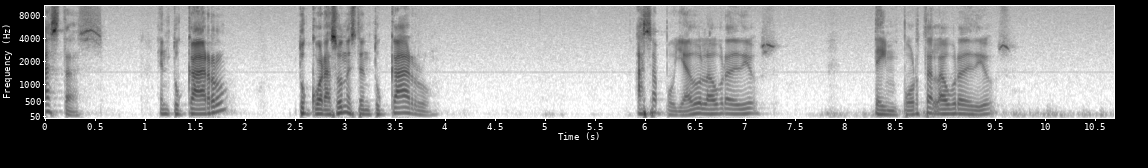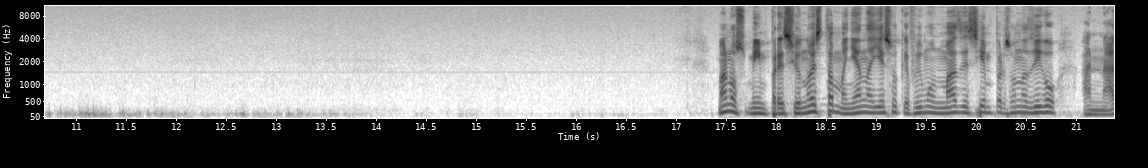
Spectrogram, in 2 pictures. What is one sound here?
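A man speaks with emphasis into a microphone, echoing slightly in a hall.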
